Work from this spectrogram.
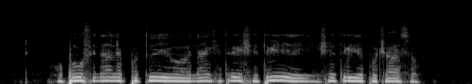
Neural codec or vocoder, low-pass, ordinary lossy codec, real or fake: codec, 16 kHz, 16 kbps, FreqCodec, smaller model; 7.2 kHz; none; fake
